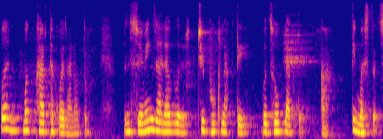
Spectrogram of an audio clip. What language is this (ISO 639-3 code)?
mar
